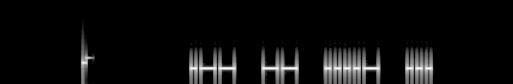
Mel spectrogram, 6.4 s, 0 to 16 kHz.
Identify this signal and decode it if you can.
Morse code, heard as a keyed tone, about 20 wpm, spaced as for 15 wpm, 700 Hz. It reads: WM4S
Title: 128 Lesson 21g - Number 6 - Call Signs 20wpm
